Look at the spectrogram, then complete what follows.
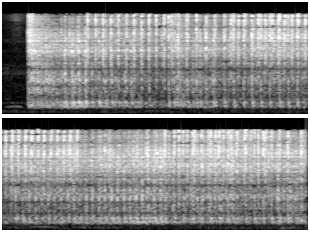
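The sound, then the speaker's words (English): Sustained, rapid-fire gunfire as a sound effect: a loud, steady stream of fast repeating shots that begins abruptly and continues without pause for about six seconds, with no talking. “I don't know why I just played a bunch of gunfire as an introduction to this podcast.”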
